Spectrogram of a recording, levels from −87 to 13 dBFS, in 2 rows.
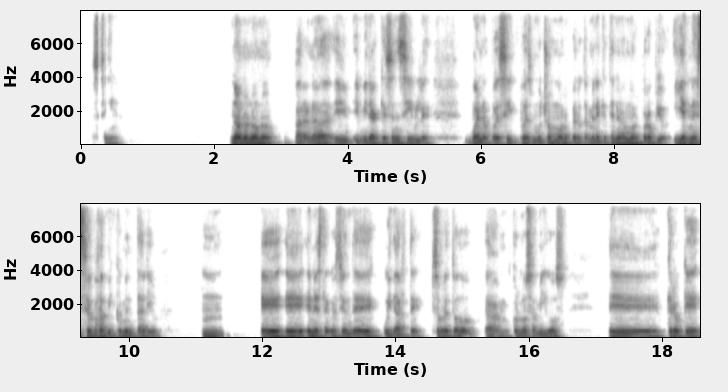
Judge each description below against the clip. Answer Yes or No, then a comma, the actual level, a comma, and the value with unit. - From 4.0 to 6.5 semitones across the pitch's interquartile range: No, average, 2.7 semitones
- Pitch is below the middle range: Yes, low, 100 Hz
